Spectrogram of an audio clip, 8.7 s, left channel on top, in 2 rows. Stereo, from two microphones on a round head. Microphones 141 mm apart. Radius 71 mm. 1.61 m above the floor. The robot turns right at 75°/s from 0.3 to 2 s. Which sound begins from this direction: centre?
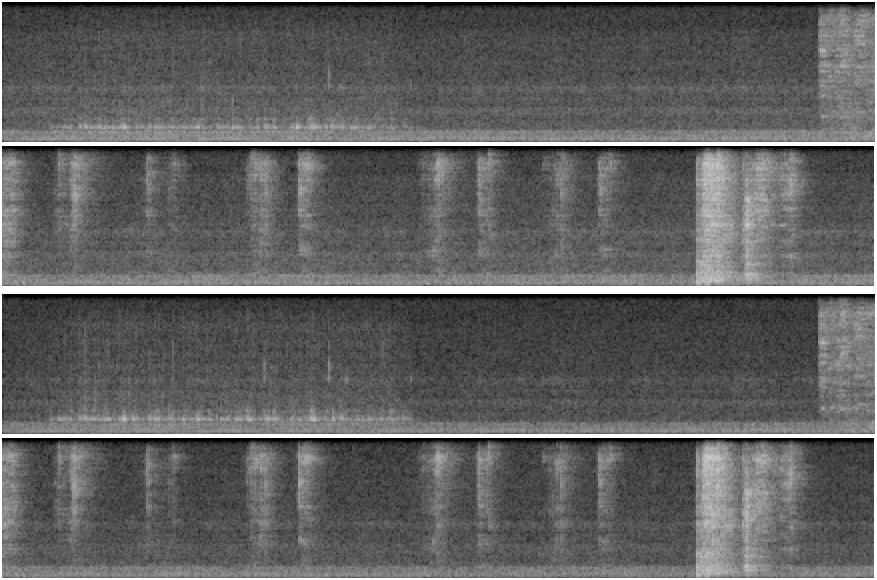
Scissors, at 4.1 s.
